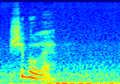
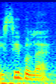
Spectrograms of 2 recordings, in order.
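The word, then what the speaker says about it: Shibboleth: no i'm not they would tell him to say shiboleth if he was from ephraim he would say siboleth because people from ephraim cannot pronounce the word correctly then they would take him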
